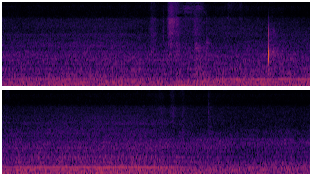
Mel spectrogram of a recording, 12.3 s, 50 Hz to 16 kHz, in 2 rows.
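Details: Home-built NAS (i5-8400, ASRock Z370 Pro4, used 14TB enterprise hard drive, 128GB SSD, 500W PSU) with soundproofing foam fitted: steady low fan hum and faint even drone, no clicking or grinding; ordinary running noise, still somewhat noisy.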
